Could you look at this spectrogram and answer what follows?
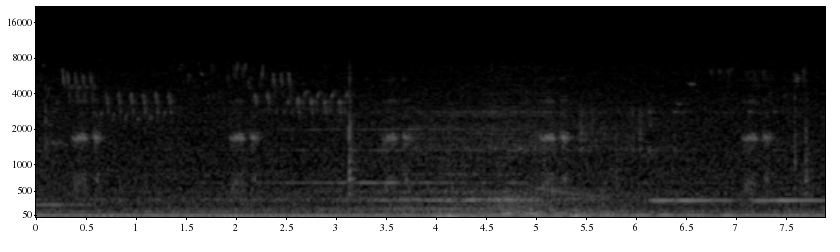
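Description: Toad croaking in a Harry Potter video game, heard as a few short, soft repeated calls spaced through a busy game soundscape with steady background tones.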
